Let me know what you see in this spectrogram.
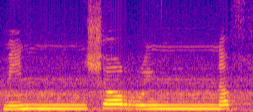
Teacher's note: را کے نیچے زیر ہے تو ہم را کو باریک پڑھیں گے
